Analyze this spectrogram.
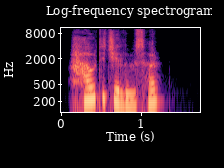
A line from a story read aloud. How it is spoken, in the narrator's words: she asked gently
